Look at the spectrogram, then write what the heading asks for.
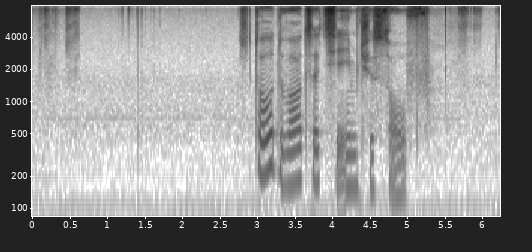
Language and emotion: Russian, sad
